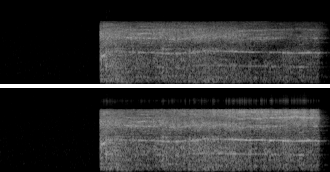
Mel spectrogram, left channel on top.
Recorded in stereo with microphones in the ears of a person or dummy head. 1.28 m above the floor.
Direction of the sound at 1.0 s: 10° right (ahead or behind).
